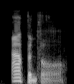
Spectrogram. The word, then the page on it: apodal: British English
